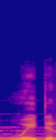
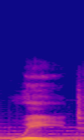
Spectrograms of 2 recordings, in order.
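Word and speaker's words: wait: পেইডের উচ্চারণ হবে পেইড, আর ওয়েটের উচ্চারণ হবে ওয়েট। আমরা সাধারণত ওয়েট উচ্চারণ করি, যা একদম ভুল।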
